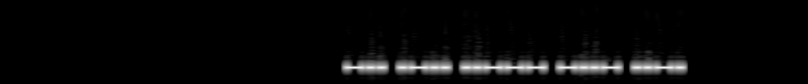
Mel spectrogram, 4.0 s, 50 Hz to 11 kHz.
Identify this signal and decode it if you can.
Morse code, heard as a keyed tone, about 41 wpm, 700 Hz. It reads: DL2XF
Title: DXCC-100 Call Signs - 5 Characters - 45wpm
